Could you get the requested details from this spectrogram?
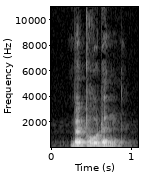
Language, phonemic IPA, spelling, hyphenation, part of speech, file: Dutch, /bəˈbrudə(n)/, bebroeden, be‧broe‧den, verb, Nl-bebroeden.ogg
- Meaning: to incubate (eggs)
